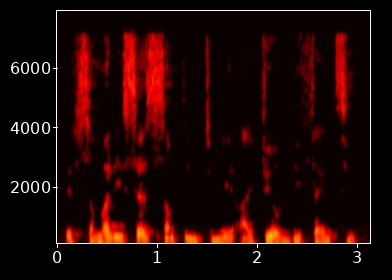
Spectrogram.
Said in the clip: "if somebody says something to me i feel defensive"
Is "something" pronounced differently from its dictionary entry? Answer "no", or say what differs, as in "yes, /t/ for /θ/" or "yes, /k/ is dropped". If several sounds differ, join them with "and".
no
